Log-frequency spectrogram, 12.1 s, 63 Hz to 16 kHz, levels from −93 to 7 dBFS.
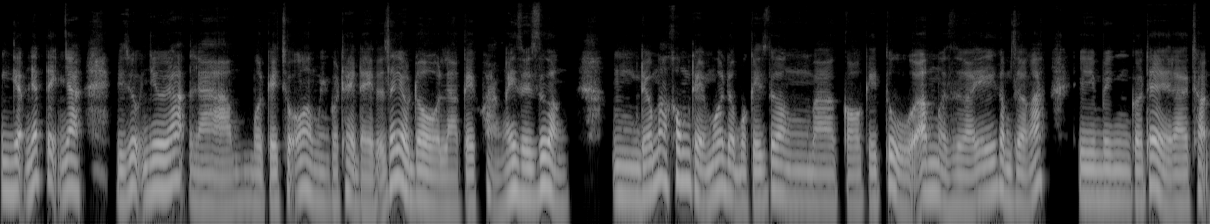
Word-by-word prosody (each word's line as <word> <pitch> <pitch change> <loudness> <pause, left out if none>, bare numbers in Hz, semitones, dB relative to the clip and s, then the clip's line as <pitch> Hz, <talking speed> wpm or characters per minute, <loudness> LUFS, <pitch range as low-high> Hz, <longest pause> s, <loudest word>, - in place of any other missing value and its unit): kinh 145 -1 -1
nghiệm 145 - +1
nhất 185 +1 +2
định 135 - -2
nha, 155 -1 +2 0.3
ví 115 - -2
dụ 165 +4 +1
như 150 +4 +3
á 185 +3 +2
là 105 -3 -2
một 110 -1 -6
cái 110 0 +1
chỗ 150 +5 0
mà 120 - -5
mình 110 -1 -6
có 110 - -4
thể - - 0
để 100 -2 -1
được - - -2
rất 175 - +2
nhiều 180 -6 +5
đồ 115 -4 +3
là 100 0 -2
cái 105 - 0
khoảng 100 -2 -8
ngay 135 +5 +3
dưới 130 -3 +3
giường. 125 -5 +3 0.4
Ừm, 130 -1 -1
nếu 135 +3 +1
mà 190 +2 +1
không 185 0 +1
thể 120 - +2
mua 140 +7 +1
được 135 -5 0
một 115 +1 -2
cái 115 0 0
giường 120 -3 -1
mà 110 -1 -3
có 105 0 -2
cái 115 -1 -3
tủ 135 - +1
âm 140 -1 +3
ở 110 - -3
dưới 105 +6 -1
gầm 150 -5 0
giường 115 -1 -1
á, 170 +4 +2 0.4
thì 125 -1 +1
mình 120 -1 -1
có 120 0 0
thể 160 -11 +3
là 110 +1 0
chọn - - -3
120 Hz, 270 wpm, -33 LUFS, 110-145 Hz, 0.4 s, nhiều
